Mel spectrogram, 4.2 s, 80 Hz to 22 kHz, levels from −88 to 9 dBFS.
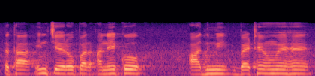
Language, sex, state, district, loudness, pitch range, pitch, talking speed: Hindi, male, Uttar Pradesh, Lucknow, -14 LUFS, 165-180 Hz, 170 Hz, 130 wpm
